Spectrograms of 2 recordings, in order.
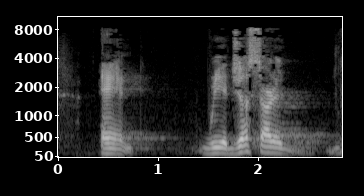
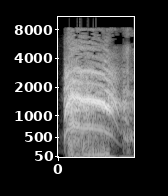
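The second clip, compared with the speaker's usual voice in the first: sudden high loud yelp; high shout; 16 dB louder than usual. Retold or imitated. Dad voicing the slap with a loud high yelp.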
